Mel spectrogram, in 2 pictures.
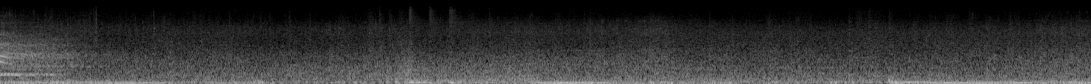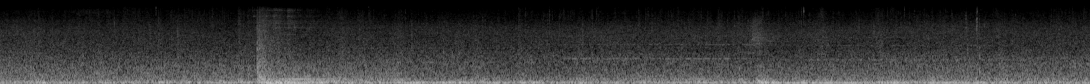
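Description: Fires crackle and roar nearby.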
